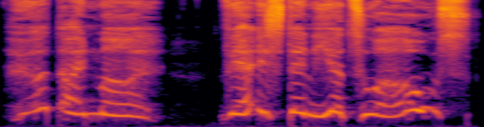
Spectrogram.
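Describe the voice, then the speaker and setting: A woman voicing a pair of brash, greedy male intruders in a recited ballad, speaking high and loud. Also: expressive, slow pace, exaggerated voice. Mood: questioning.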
